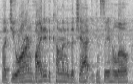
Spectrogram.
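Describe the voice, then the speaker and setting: A man's voice: mid-range voice, level tone, fast talker, bright, forceful tone, soft background music, poor audio. A young man hosting a live painting stream, chatting in a rambling, jokey way while he works. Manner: rambling and jokey, lots of fillers. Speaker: livestream host teaching digital painting.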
